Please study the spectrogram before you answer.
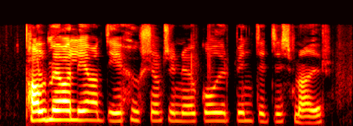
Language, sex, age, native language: Icelandic, female, 13, Icelandic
